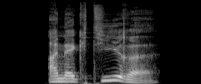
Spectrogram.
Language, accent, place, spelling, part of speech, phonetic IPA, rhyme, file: German, Germany, Berlin, annektiere, verb, [anɛkˈtiːʁə], -iːʁə, De-annektiere.ogg
- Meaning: inflection of annektieren: 1. first-person singular present 2. first/third-person singular subjunctive I 3. singular imperative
